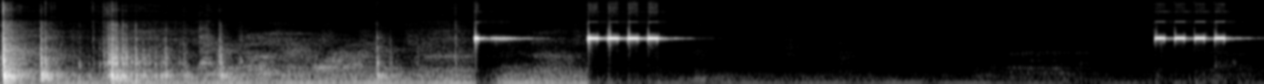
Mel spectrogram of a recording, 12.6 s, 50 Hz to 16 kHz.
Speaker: Anyways, right here is my um First Alert CO606 carbon monoxide alarm. And we're going to load the battery in there now. And we're going to also test it.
